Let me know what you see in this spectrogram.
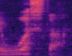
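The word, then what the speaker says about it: Worcester: Worchester look it up it's spelled Worchester and you guys say wora I don't even know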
